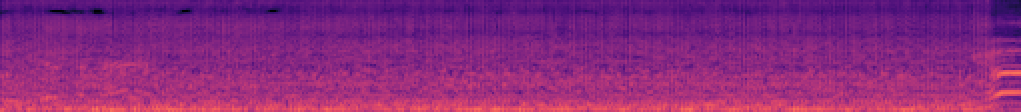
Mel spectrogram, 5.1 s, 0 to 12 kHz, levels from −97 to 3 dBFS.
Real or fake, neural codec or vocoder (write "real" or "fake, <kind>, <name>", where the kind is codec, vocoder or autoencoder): fake, vocoder, BigVGAN v2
